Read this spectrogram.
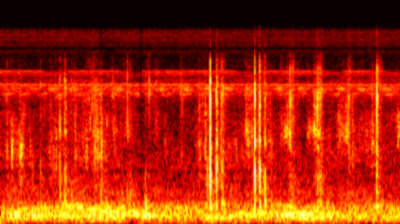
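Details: Wild raccoon eating at close range: scattered soft chewing clicks, then a few louder crisp crunches near the middle, over a low rustling, rumbling background.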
